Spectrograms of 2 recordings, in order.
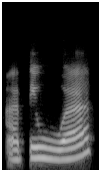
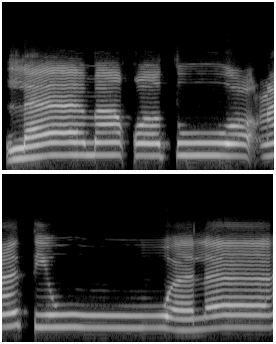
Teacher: Atiu, ada kasrah tanwin di huruf ta marbutohnya bertemu dengan waw, idgham bi gunnah ya, idgham dilebur, asalnya tin menjadi tiu. Kemudian disertai dengan gunnah dengan dengung, maka ditahan 2 sampai 3 harokat ya, tidak cepat-cepat.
